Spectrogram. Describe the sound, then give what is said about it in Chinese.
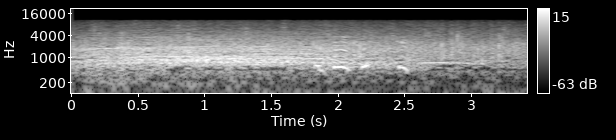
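Audience applause breaks out at a live comedy performance, a dense, steady wash of many hands clapping that holds loud for the whole stretch and eases slightly toward the end. “为所有识表演默剧嘅妈妈鼓掌！”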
